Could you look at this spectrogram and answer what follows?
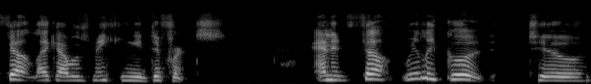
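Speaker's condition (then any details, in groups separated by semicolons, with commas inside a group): Ataxic cerebral palsy; mild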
